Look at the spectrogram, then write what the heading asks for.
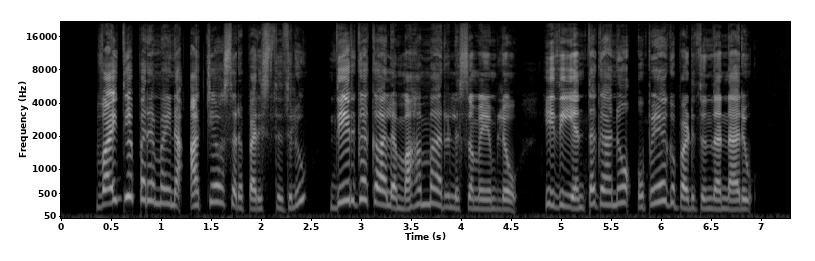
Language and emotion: Telugu, neutral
